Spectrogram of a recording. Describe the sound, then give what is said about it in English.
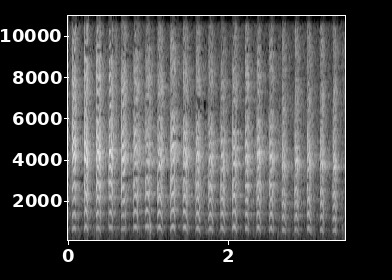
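A Cooper's Hawk calls excitedly near its nest, a long rapid series of many harsh, nasal kek notes repeated at a steady fast rhythm, loud and even, with no talk. “Cooper's Hawk, very excited, must be near a nest.”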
